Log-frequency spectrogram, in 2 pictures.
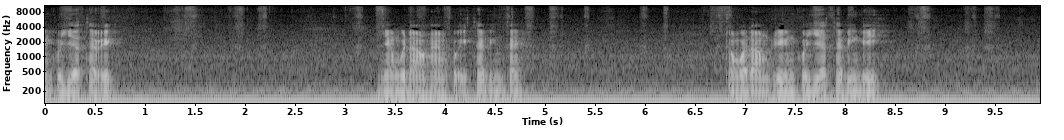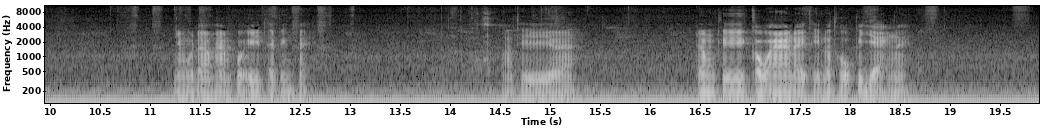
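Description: A marker pen squeaks and scratches across paper.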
